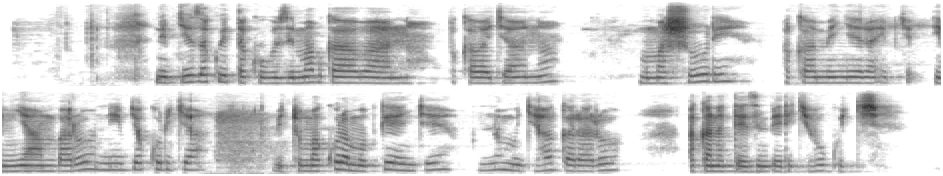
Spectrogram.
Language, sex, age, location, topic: Kinyarwanda, female, 18-24, Kigali, health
